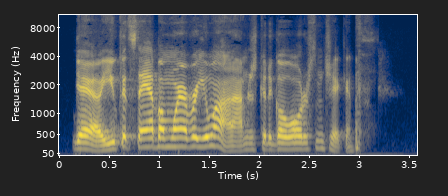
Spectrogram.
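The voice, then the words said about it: Put-on accent. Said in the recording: “You are just loving that accent.”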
